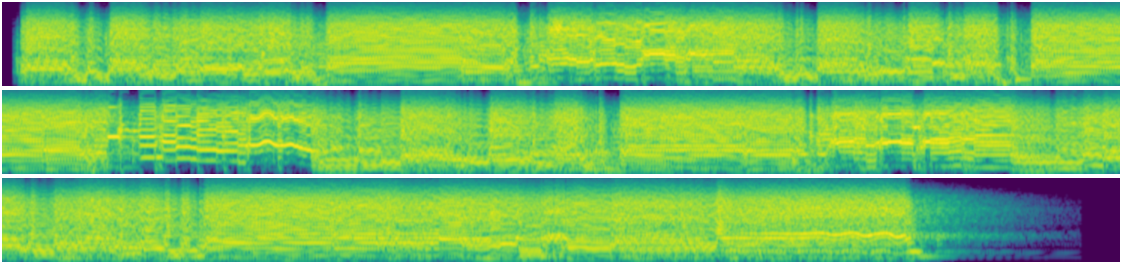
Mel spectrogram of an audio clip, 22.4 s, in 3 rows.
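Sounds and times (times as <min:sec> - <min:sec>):
crunch guitar riff: 0:00.1 - 0:22.1.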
